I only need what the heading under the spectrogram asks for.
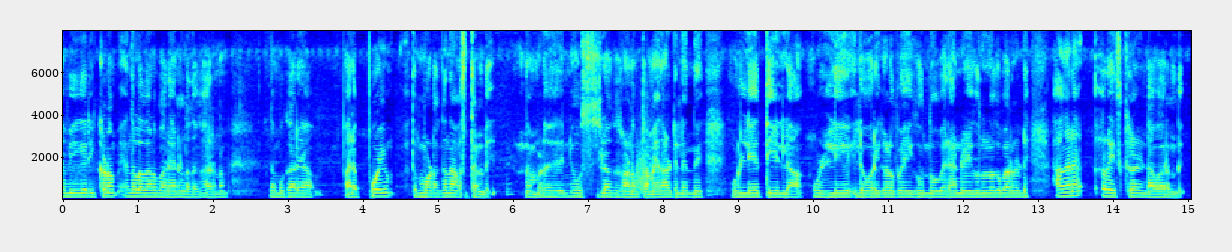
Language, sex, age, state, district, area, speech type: Malayalam, male, 18-30, Kerala, Kozhikode, rural, spontaneous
